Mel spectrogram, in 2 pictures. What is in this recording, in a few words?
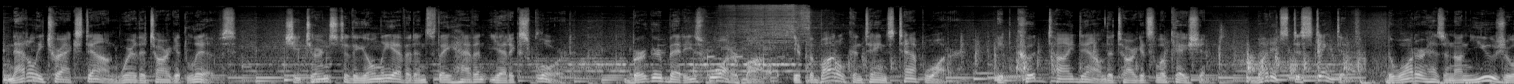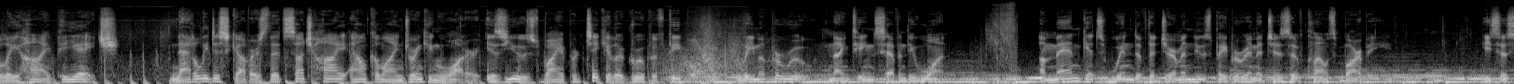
narration men in show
